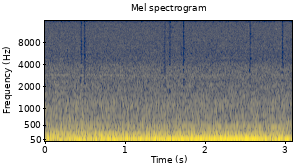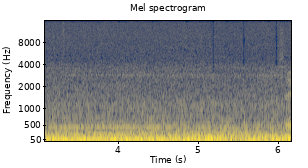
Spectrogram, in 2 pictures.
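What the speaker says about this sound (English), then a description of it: "I'm just shifting down the gears and I'm lifting the clutch out nice and steady" Renault Twingo RS engine rumbling steadily up close while the gears are shifted down and the clutch is let out smoothly, a continuous low drone with no braking and no talking.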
